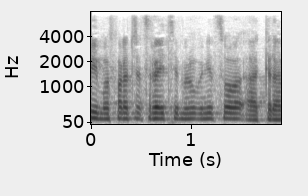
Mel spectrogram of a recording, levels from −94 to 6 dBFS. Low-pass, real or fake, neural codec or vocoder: 7.2 kHz; fake; codec, 24 kHz, 0.9 kbps, WavTokenizer, medium speech release version 1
